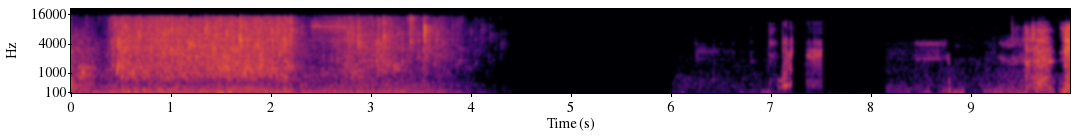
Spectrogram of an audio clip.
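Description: Cold tap water gushes loudly into a bathtub for about four seconds, then cuts off; after a short silence come a few scattered splashes and knocks.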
